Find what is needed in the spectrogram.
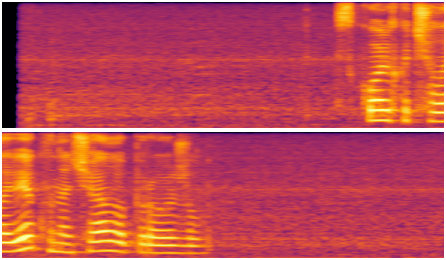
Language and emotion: Russian, neutral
